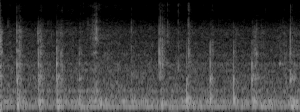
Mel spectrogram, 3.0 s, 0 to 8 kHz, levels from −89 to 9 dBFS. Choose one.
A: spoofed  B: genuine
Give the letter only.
B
